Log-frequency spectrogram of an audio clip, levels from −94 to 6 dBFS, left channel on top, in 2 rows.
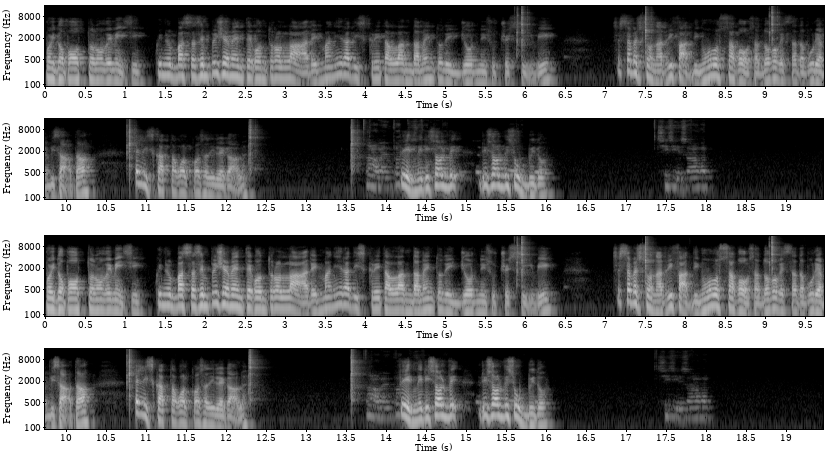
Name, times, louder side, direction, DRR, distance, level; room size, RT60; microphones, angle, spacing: voice 1, 0.0-6.3 7.1-10.3 10.9-12.3 14.2-14.9 15.2-16.0, right 3 dB, 65° right, 1.1 m, -27 dB
sound 1, 5.7-6.5 7.2-8.2 8.7-10.0 10.7-11.4 12.3-12.5 13.5-13.8, right 4 dB, 15° right, 0.7 m, -40 dB
voice 2, 13.7-15.2 15.5-16.0 17.4-18.0, left 3 dB, 55° left, 2.5 m, -49 dB
16.0 x 6.0 x 2.8 m
head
